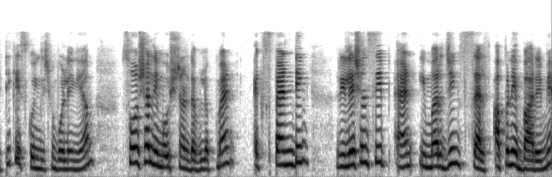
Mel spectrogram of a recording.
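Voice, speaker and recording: High-voiced woman teaching an exam-prep lesson. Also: dull audio. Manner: explains with examples, frequent "ठीक है" checks.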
